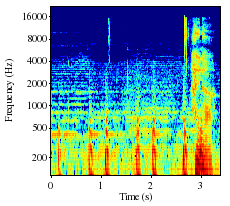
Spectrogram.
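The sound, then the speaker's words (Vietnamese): A pounding heartbeat sound effect, low muffled thumps mostly falling in lub-dub pairs at a steady, tense rhythm, with the final beat louder and heavier than the rest. “Lúc này trái tim của Thắng đập phình phịch trong lồng ngực.”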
